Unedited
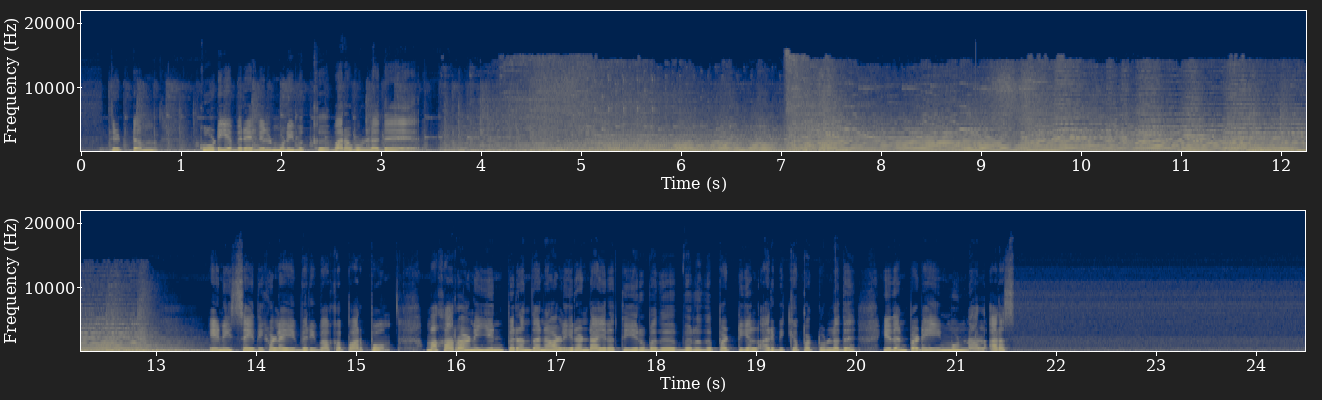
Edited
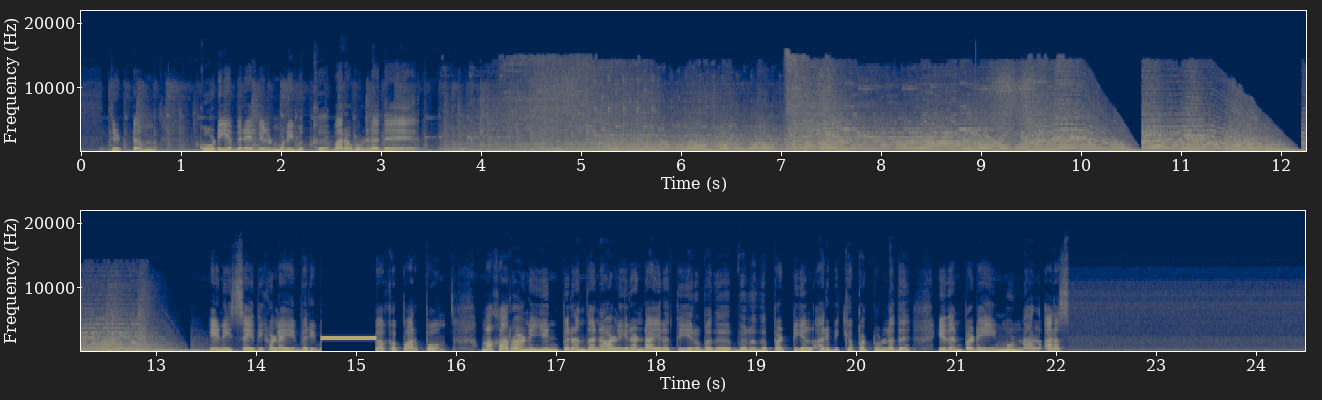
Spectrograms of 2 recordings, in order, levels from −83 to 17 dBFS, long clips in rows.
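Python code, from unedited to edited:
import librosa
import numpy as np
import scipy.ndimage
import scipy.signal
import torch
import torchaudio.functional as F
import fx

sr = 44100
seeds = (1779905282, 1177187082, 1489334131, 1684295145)

y = fx.edit(x, sr, fx.reverse_span(start_s=5.8, length_s=0.58),
    fx.tape_stop(start_s=10.04, length_s=0.57),
    fx.tape_stop(start_s=11.3, length_s=0.91),
    fx.tape_stop(start_s=13.07, length_s=0.28),
    fx.insert_tone(at_s=14.65, length_s=0.55, hz=2180.0, db=-8.0), tone=tone)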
